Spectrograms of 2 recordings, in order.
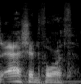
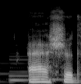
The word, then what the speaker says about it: Ashenforth: Copper is Ashenforth. Ashford. I'm sorry, Ashenforth? Ashenforth. Oh, A-S-H-E-N-F-O-R-T-H? Yep.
